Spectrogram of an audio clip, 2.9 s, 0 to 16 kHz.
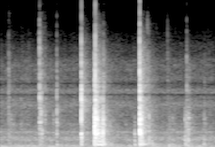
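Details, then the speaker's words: WB HY 10000 pump on first run: quiet hum with irregular sharp ticks, one or two a second, as bigger air bubbles hit the impeller after 2 gallons of fresh water were added to about 10 gallons, lowering salinity. "Now just add 2 gallons of fresh water to about 10 gallons here, so I've got a lot less salinity, and I'm going to have some bigger air bubbles. I can hear them hitting."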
